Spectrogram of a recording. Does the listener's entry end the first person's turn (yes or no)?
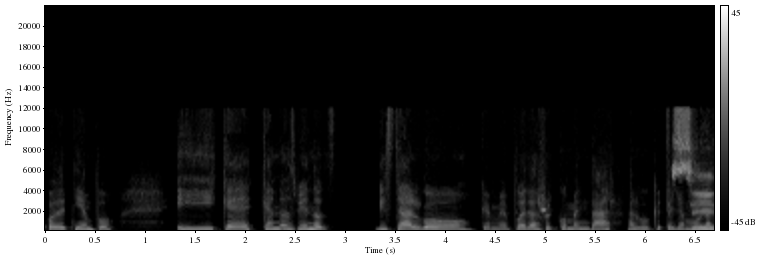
yes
